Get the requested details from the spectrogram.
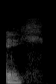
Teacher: And E and I together make an A sound. So it's just like the number 8 in English with a little pre-aspiration.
